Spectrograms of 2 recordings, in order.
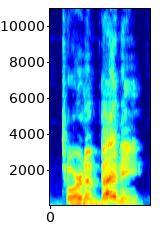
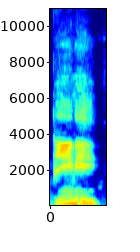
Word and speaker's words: Tornabene: Tornabene. Yeah, Tornabene, not Beanie. Tornabene. Okay. Adam's right on the Tornabene pronunciation.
